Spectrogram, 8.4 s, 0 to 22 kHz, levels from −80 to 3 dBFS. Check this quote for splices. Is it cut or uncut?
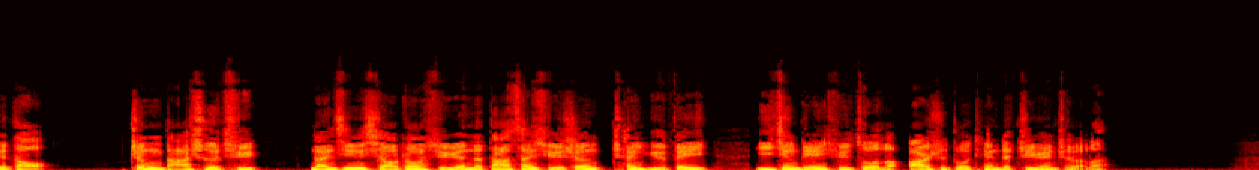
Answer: uncut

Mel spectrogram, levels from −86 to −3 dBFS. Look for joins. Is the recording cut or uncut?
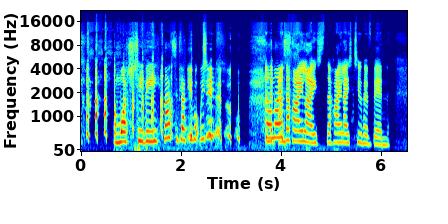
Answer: cut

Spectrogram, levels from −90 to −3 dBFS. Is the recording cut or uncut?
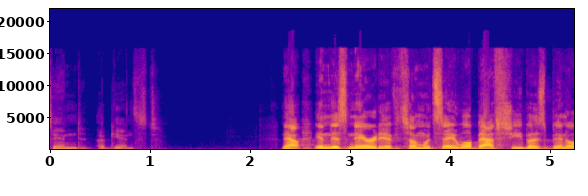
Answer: uncut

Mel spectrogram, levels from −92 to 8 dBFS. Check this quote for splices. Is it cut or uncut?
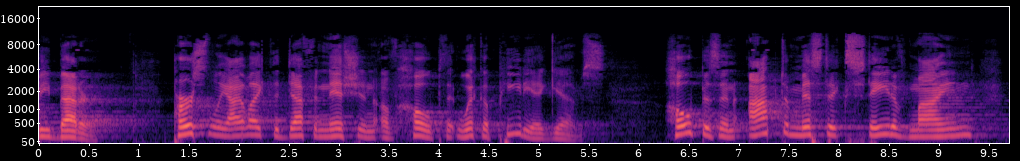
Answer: uncut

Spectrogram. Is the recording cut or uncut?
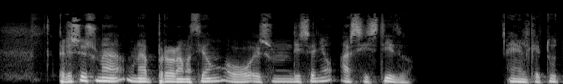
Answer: uncut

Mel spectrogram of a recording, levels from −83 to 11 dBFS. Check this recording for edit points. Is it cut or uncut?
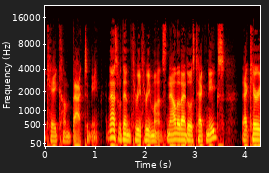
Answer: cut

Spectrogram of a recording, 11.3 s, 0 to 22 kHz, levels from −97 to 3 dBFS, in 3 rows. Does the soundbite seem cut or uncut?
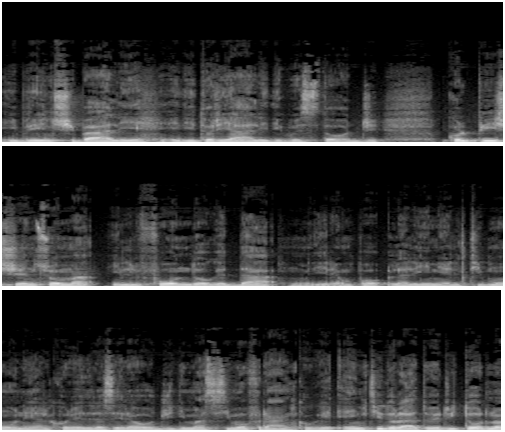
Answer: uncut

